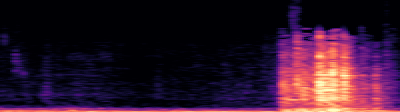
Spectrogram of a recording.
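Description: A short, loud scraping clatter about one and a half seconds in, over a steady low hum.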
